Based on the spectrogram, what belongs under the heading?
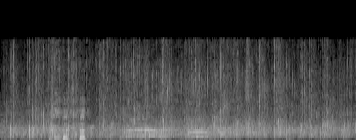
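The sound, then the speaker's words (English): Steady applause from an audience at a church service after a scripture reading, a dense, sustained patter of many hands clapping at even volume throughout, with a few brief voices and whoops rising over it early on. “I'm glad that's on video because the last service did not clap for that.”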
